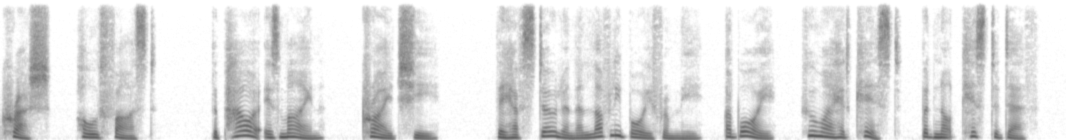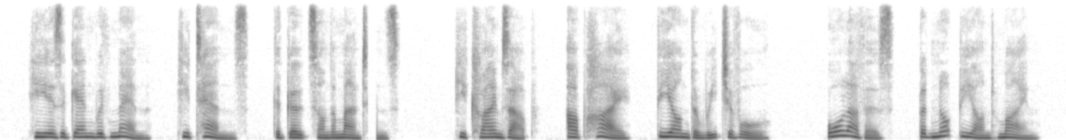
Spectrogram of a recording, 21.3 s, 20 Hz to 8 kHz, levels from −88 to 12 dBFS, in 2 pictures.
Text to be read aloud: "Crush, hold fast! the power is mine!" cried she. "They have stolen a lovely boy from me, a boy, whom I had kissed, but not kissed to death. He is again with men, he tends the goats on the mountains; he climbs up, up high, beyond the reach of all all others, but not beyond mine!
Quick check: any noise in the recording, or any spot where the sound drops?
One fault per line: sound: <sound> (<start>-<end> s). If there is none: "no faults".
sound: dropout (14.3-14.4 s)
